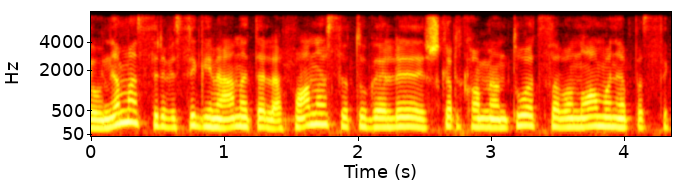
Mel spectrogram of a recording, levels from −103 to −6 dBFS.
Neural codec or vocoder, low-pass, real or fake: codec, 24 kHz, 6 kbps, HILCodec; 7.2 kHz; fake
